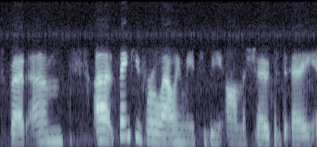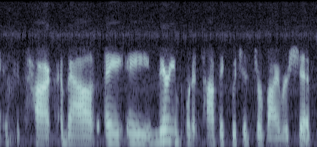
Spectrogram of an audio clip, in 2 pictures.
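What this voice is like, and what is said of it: Southern Nashville accent. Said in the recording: “I live in Nashville. I mean, if you can't tell by the accent.”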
